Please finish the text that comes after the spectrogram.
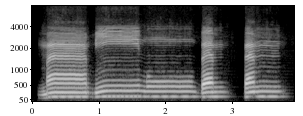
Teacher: mim itu kata beliau adalah dengan nutup dua bibir disertai dengan dengung dari rongga hidung.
